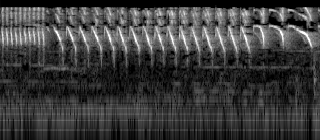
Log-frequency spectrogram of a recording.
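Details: Canary singing to stimulate other birds into song: a quick buzzy trill opens, followed by a steady series of bright, downward-sweeping whistled notes at about four per second, finishing with louder, sharper slurs.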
